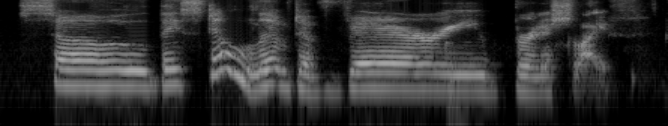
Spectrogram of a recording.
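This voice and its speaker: A woman of medium pitch with a Canadian accent. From Canada. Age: middle-aged. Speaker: wellness mentor, former farmer. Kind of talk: podcast interview. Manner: energetic; many fillers and restarts.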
